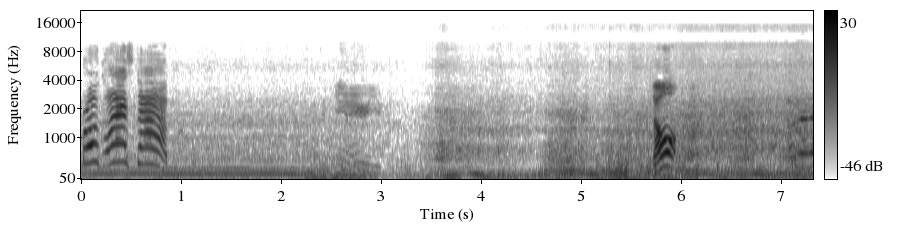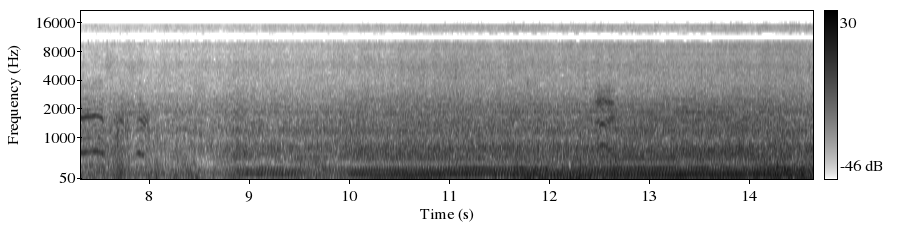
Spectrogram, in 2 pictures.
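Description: Side-by-side UTV engine pulling under load as the machine pushes forward through a deep mud hole. It is faint at first, swells from about four seconds in, and runs loud and steady over the last few seconds.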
